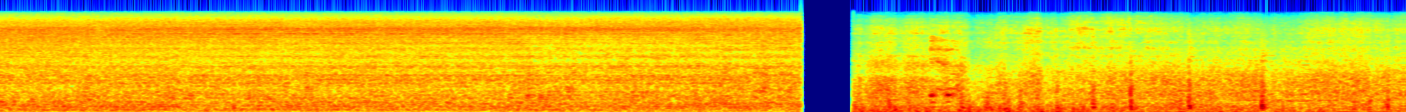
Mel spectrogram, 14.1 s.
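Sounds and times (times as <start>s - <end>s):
wind rushing past moving train: 8.6s - 14.0s.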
